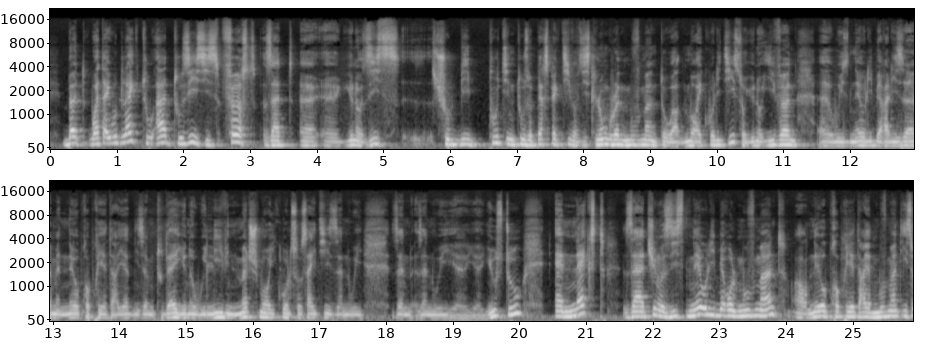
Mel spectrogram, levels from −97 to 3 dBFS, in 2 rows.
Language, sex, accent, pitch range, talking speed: Polish, male, French, 120-155 Hz, 160 wpm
